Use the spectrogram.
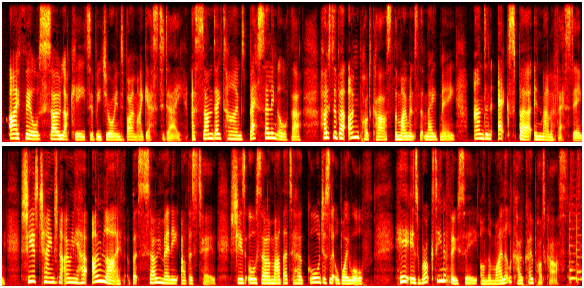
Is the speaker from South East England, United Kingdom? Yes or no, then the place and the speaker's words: no; Essex, East of England, United Kingdom; I grew up outside of London, I grew up in Essex.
